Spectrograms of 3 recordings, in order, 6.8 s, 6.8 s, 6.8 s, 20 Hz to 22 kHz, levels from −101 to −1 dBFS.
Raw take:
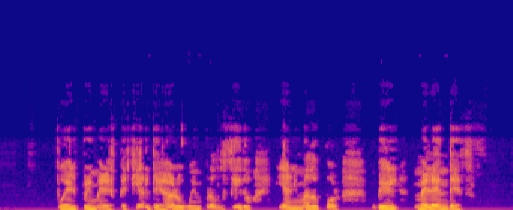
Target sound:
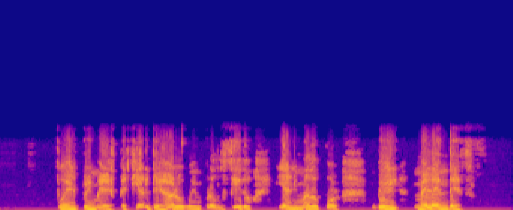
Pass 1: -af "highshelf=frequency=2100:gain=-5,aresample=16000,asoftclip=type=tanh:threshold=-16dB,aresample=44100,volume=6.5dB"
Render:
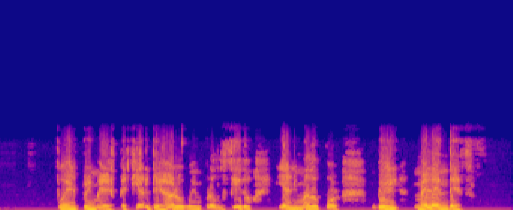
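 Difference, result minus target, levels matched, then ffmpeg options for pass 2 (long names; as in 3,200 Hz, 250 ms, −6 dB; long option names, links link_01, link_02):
4,000 Hz band −3.0 dB
-af "aresample=16000,asoftclip=type=tanh:threshold=-16dB,aresample=44100,volume=6.5dB"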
